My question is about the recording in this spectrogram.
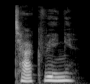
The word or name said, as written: takvinge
